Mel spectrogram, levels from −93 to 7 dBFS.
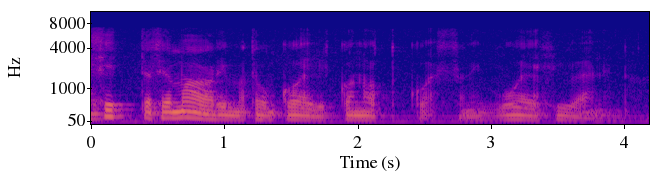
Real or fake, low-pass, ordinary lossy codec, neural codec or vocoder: real; 7.2 kHz; none; none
